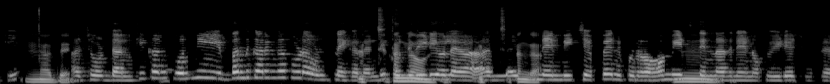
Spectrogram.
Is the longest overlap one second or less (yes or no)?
no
